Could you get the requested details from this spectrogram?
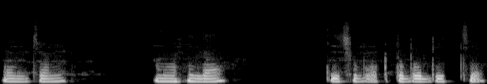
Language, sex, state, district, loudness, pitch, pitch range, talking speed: Bengali, male, West Bengal, Paschim Medinipur, -20 LUFS, 140 Hz, 135-170 Hz, 75 wpm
